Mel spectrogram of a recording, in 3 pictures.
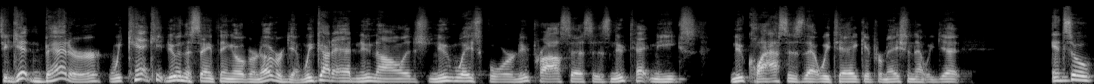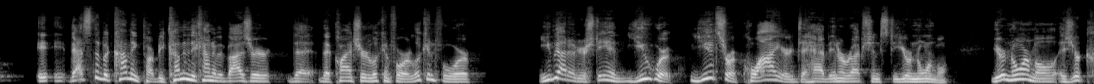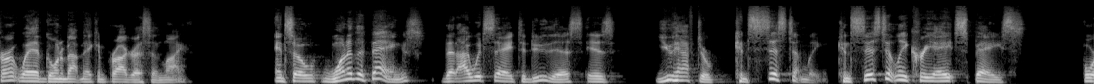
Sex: male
